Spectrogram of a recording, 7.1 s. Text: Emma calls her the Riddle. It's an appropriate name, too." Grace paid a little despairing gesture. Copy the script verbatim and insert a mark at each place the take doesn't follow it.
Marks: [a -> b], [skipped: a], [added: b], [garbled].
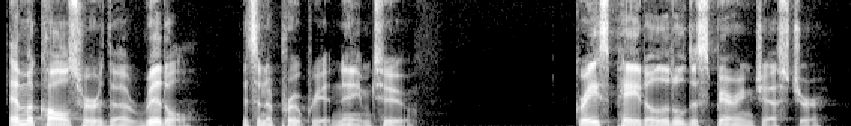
Emma calls her the Riddle. It's an appropriate name, too." Grace paid a little despairing gesture.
